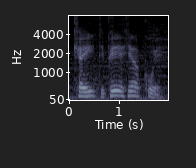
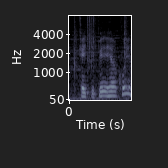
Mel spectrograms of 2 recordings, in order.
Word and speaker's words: Kei te pēhea koe: Kei te pēhea koe. Kei te pēhea koe.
